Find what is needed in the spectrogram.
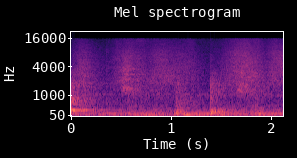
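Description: Soft scuffs and slides of dance shoes on a studio floor as a dancer moonwalks, a few faint brushing sounds over a steady low hum.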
